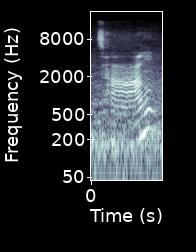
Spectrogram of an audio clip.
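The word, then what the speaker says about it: 橙: all right let's start Tang it's it means orange but some people might find it difficult because the end has a little NG so it's a bit of nasal sound T Tang no Tang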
